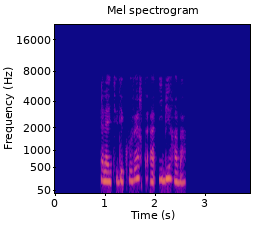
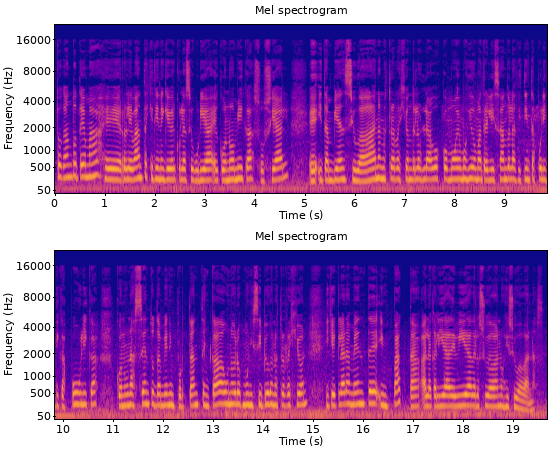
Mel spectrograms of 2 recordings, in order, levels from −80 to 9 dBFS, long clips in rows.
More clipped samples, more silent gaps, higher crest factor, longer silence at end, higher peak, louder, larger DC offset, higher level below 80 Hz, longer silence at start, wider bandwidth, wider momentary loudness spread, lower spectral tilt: neither; neither; about the same, 16 dB vs 14 dB; first, 1.3 s vs 0 s; second, -18 dBFS vs 0 dBFS; second, -32 LUFS vs -14 LUFS; neither; second, -70 dBFS vs -34 dBFS; first, 0.9 s vs 0 s; second, 7.6 kHz vs 16.5 kHz; first, 8 LU vs 5 LU; first, -7 dB/octave vs -5 dB/octave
